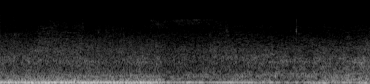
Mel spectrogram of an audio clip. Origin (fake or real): real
